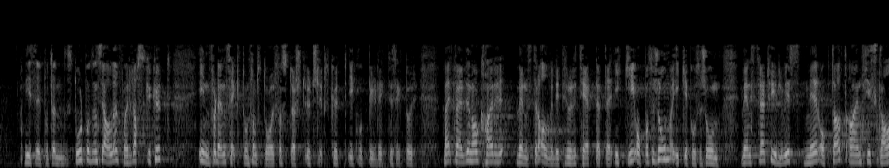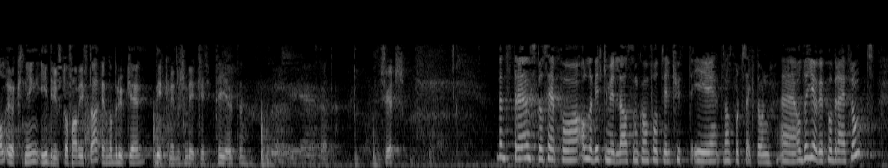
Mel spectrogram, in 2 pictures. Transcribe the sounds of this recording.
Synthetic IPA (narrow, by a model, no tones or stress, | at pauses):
ʋiːsəɾpʰʊst̪uːʈ̚pʰʊt̪ɛnsɪɑːləfɔɾːɑskəkʰʉt̪ːɪnːnfɔɖɛnsɛkt̪ʊɳsɔmst̪oːɾfɔɾʂt̪œʂʈʉːt̪ʂɭɪpskʰʉt̪ːɪkʰuːt̪bɪɡ̪ɪkt̪ɪsɛkt̪ʊɾmæɾkʋæɾd̪ɪnɔkːhɑɾʋɛnst̪ɾə̰ʔɑld̪əɪpʰɾɪʊɾɪt̪ʰeːʈ̚d̪ɛt̪ːəʔɪkːəɪʔɔpːʊsɪʂuːnɔ̰ʔɪkːəɪpʰʊsɪʂuːnʋɛnst̪ɾəæʈʰyːd̪lɪʋiːsmeːɾɔpt̪ɑt̪ʰːɑʋæɪnfɪskɑːløːknɪŋɪd̪ɾiːʋst̪ɔfɑːʋjɪft̪ɑʔɛnːɔbɾʉːkəʋɪɾkəmɪd̪ləʂɔmʋɪɾkəɾt̪ʰiʉt̪əɾøsɪkɛnst̪ɾt̪ə | ʋɛnst̪ɾəœnskəɾɔseːpʰɔʔɑ̰lːəʋɪɾkəmɪd̪ləsɔmkɑnfoːt̪ʰɪlkʰʉt̪ːɪt̪ʰɾɑnspɔʈːsɛ̰kt̪ʊɳɔd̪ɛjøːɾʋɪpʰɔbɾæɪfɾɔnt̪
